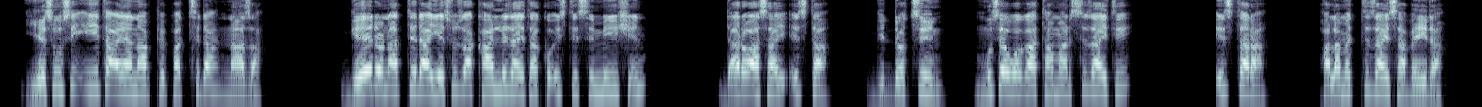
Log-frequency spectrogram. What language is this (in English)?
Gamo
